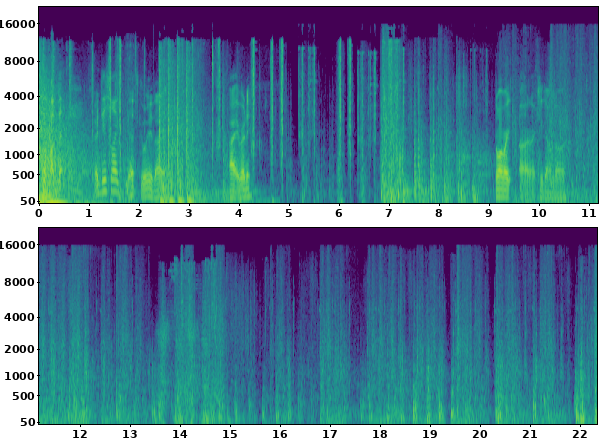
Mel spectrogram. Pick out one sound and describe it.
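Wooden walls and ramps are built with quick clattering clicks throughout.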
